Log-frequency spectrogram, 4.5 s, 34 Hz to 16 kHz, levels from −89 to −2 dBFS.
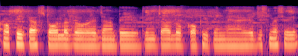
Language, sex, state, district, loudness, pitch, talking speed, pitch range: Hindi, female, Himachal Pradesh, Shimla, -18 LUFS, 115 Hz, 225 wpm, 110-115 Hz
